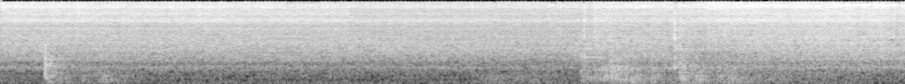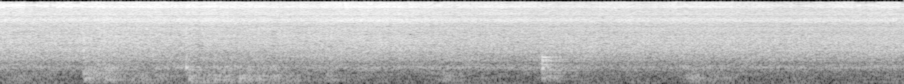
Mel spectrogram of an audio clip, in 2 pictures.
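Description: Stalks being stirred and fried with salt and turmeric in a pan for a coconut stalk fry, with a steady sizzle and several clear scrapes of a utensil spread throughout, close and without speech.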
